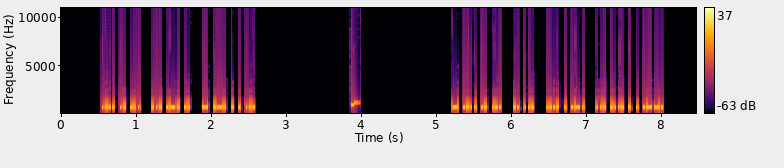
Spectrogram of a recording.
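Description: Fast Morse code at 50 words per minute in a steady mid-pitched tone, keyed in rapid dits and dahs across two bursts of several seconds each, split by a pause with a single short click.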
